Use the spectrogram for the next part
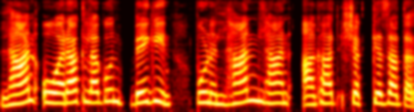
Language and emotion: Goan Konkani, neutral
